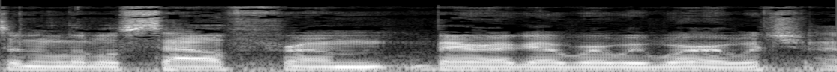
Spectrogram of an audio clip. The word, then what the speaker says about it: Baraga: drove basically west and a little south from verago where we were which i learned is the correct pronunciation not boraga like we were saying we are just south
